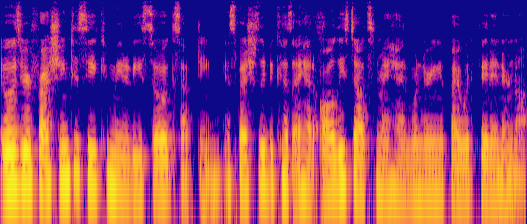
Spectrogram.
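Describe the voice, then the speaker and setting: Very fast delivery pairs fairly even intonation with a dark, mellow tone. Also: woman. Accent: American. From Tucson, Arizona, US Southwest. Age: 20s. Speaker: college student. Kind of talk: scripted narration.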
